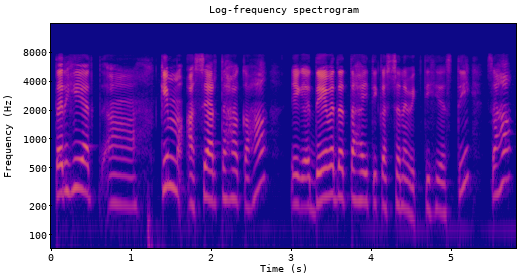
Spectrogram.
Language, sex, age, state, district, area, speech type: Sanskrit, female, 18-30, Karnataka, Gadag, urban, spontaneous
